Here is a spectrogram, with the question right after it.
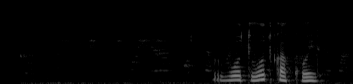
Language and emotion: Russian, neutral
